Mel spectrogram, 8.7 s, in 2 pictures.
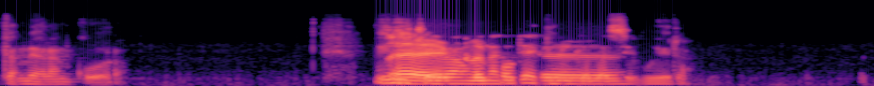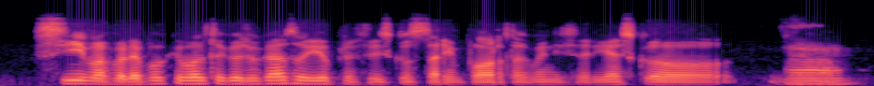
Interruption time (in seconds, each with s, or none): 1.9 s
